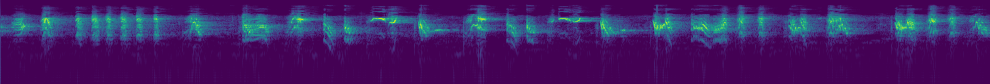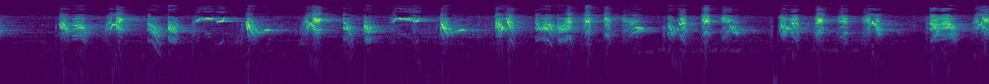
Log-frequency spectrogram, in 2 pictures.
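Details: Long-tailed shrike song for provoking other shrikes to answer: continuous harsh, grating chatter mixed with high squeaky whistles, in quick bursts nearly without pause for ten seconds, one brief break around five seconds.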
